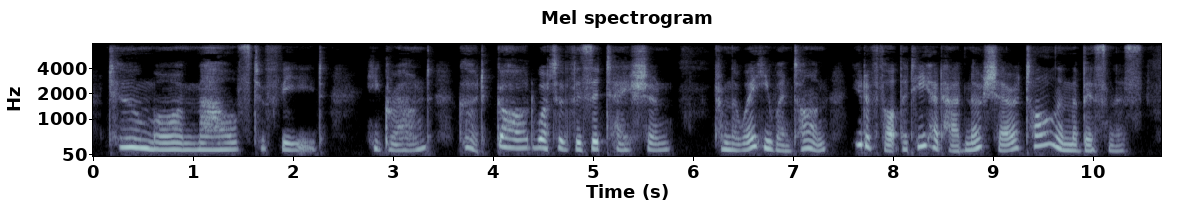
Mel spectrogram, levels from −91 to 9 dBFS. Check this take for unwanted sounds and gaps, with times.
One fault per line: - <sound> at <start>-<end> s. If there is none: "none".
none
